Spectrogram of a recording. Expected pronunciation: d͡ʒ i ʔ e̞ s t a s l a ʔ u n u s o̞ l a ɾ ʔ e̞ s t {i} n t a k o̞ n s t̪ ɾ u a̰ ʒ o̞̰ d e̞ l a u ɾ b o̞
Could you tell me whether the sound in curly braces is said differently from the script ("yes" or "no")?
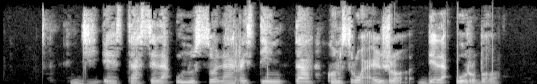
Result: no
